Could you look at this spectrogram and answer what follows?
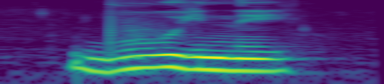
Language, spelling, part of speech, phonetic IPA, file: Ukrainian, буйний, adjective, [ˈbui̯nei̯], Uk-буйний.ogg
- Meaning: 1. stormy, raging, violent (involving extreme force or motion) 2. exuberant, luxuriant (growth, vegetation)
